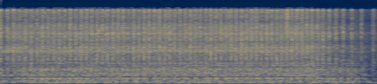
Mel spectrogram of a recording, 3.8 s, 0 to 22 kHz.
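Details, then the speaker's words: Singer 201P sewing machine with a size 14 needle, after cleaning, fixing and tensioning: quick even needle clatter at about four stitches a second, steady and unlabored; it sews smoothly. "I'm so glad it works"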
